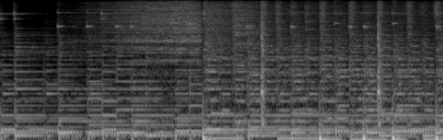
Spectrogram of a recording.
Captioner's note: laughs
